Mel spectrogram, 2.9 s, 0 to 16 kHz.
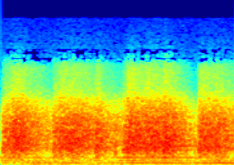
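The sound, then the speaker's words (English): Rapid gunfire in a Western shootout as twenty outlaws fire on six defenders holding a mountain pass: a loud, dense, continuous crackle of overlapping shots with no clear gaps between them. “Open fire. There were 20 men with Rufe. There were only 6 with the Lone Ranger. The outlaws rallied around their leader and tried to blast out the defenders of the pass.”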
